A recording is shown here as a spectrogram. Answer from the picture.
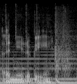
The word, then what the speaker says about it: Anita B: So that is Anita, A-N-I-T-A, the letter B, .org, for those who are wondering how to pronounce it, Anita B.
